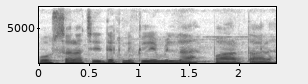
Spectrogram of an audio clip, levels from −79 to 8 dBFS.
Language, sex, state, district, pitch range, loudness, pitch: Hindi, male, Bihar, Araria, 130-145 Hz, -15 LUFS, 135 Hz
